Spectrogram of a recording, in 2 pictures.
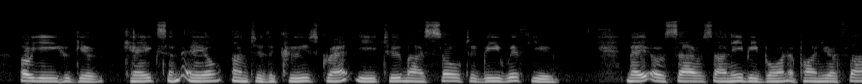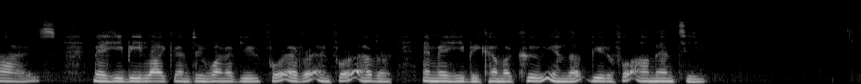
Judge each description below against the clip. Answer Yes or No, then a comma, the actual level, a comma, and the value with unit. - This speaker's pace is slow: No, average, 175 wpm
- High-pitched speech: No, medium, 145 Hz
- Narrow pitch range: Yes, narrow, 1.6 semitones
